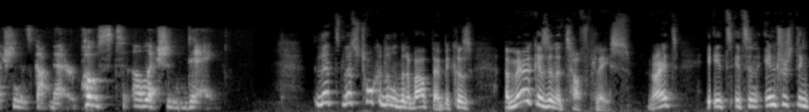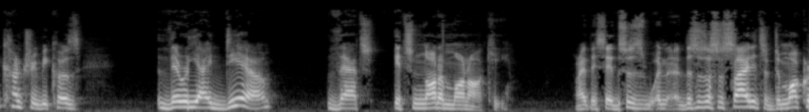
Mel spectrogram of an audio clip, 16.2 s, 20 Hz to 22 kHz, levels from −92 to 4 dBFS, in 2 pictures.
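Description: MP3 compression runs through the whole speech clip. The sound has a watery, swirly quality, with sibilants turning chirpy and metallic and consonant attacks smeared. The likely cause is an MP3 encoder starved of bits, at a rate that points to around 64 kbps. With too few bits, it lets weaker frequency lines flicker on and off from frame to frame.

Compressed frames are skipped at 0.54, 7.1, 9.97, 11.67 and 14.28 seconds. Each time, whole blocks of the compressed stream go unplayed, so the audio lurches forward. The jumps are about 70, 100, 150, 50 and 50 ms, each a small multiple of a frame of about 26 ms, which fits MP3 framing. Because neighbouring frames overlap, every join is a brief smeared blip rather than a sharp click.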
